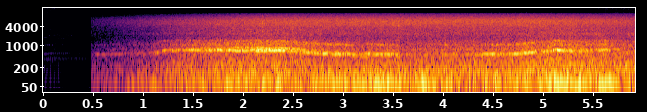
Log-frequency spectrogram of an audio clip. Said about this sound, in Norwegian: Det blåste sterk vind i ørkenen, og den virvlet opp sanden i ansiktet på de tre kamelene og rytterne deres.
